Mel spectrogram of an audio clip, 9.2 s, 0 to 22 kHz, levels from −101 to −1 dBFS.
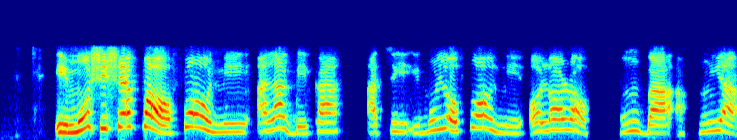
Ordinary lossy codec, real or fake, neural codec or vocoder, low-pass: Opus, 24 kbps; fake; codec, 16 kHz, 8 kbps, FunCodec, trained on Chinese and English, 25 frames a second; 5.4 kHz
